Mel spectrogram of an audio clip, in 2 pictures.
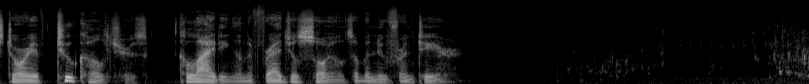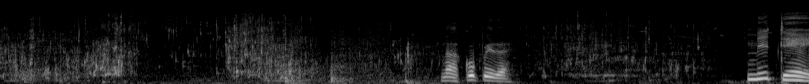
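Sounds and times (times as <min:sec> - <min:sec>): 
speech: 0:00.0 - 0:04.6, 0:12.5 - 0:13.3, 0:15.6 - 0:16.1
lake water sloshing around a wooden dugout boat being pulled: 0:05.3 - 0:15.7.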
